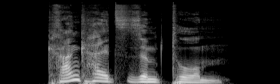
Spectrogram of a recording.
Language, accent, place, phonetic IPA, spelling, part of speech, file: German, Germany, Berlin, [ˈkʁaŋkhaɪ̯t͡sz̥ʏmpˌtoːm], Krankheitssymptom, noun, De-Krankheitssymptom.ogg
- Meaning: symptom, sign of illness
